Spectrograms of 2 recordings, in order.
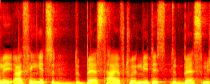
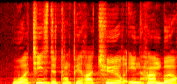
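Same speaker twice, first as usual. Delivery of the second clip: heavy put-on French accent. Pretending to be a French tourist doing a voice search, thick French accent. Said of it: "I used a very thick French accent".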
